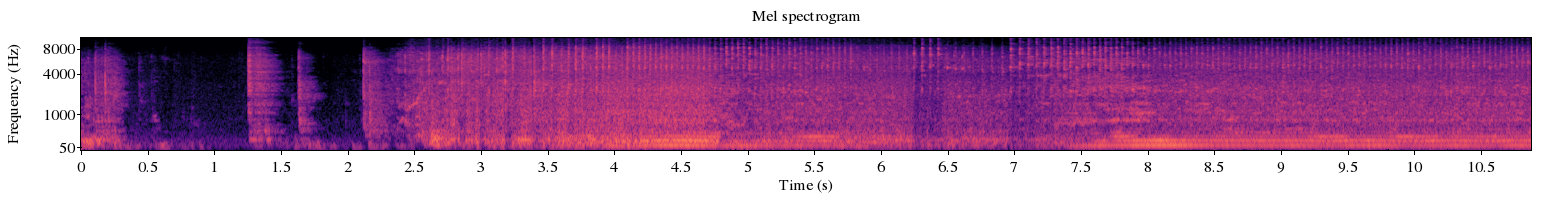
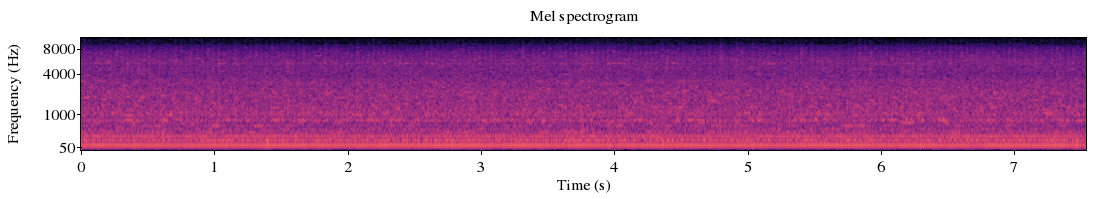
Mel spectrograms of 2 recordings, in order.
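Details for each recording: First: Poulan Pro push mower with a Briggs & Stratton 550EX engine, before the carburetor repair: it runs on tank fuel after carb cleaner but skips and surges unevenly, won't prime, and the clogged carburetor needs to come apart. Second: Poulan Pro push mower with Briggs & Stratton 550EX engine, after carburetor cleaning: even, steady single-cylinder drone at one speed with no surging or sputter; carburetor issue fixed, running smoothly.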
